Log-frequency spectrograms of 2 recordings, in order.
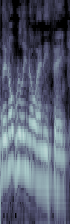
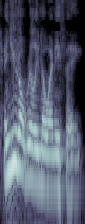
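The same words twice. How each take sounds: First: "really" leaned on, falling; weight the word "really"; stress on really. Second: "you" pointed and stressed at the listener; turning to the congregation, stress on "you". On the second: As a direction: hit "you" straight at them. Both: Shown as a demonstration.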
